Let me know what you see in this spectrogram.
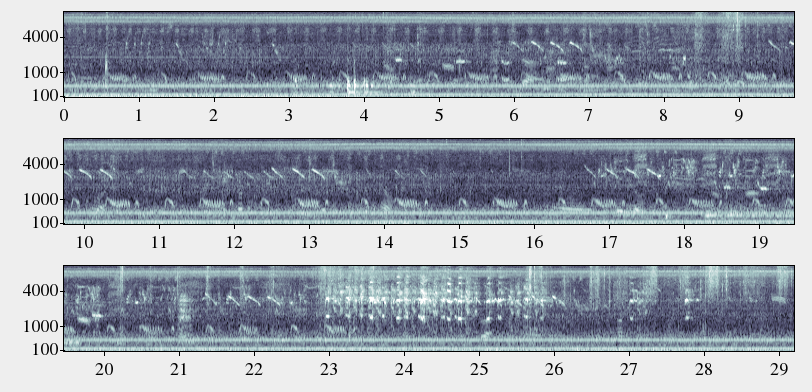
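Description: Wild birds calling: a long series of short repeated notes, about two to three a second, with higher chirping over it, and a louder flurry of chirps near the end.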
